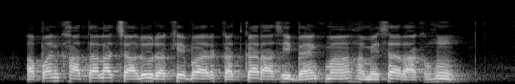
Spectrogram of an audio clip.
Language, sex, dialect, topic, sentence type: Chhattisgarhi, male, Central, banking, question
